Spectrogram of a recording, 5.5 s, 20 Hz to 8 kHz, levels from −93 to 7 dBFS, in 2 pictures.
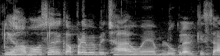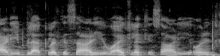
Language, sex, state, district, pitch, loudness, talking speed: Hindi, female, Chhattisgarh, Raipur, 215 Hz, -15 LUFS, 240 wpm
